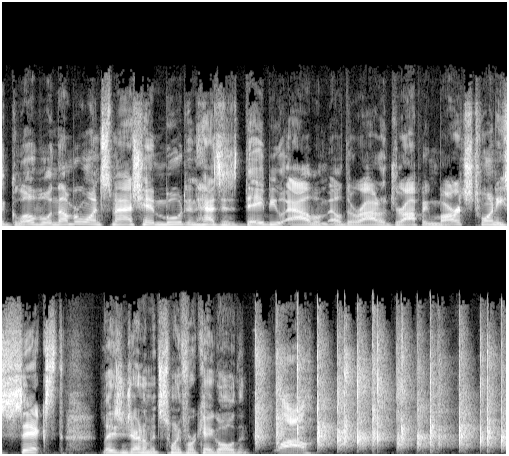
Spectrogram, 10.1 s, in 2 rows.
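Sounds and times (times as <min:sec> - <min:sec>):
speech: 0:00.0 - 0:08.3
hands clapping to welcome guest: 0:07.6 - 0:10.0.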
